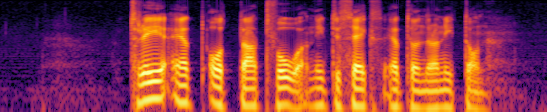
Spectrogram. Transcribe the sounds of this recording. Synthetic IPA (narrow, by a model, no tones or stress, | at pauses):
t̪ʰɾeːʔɛt̪ːɔt̪ːat̪ʰv̥oːnɪt̪ːɪsɛksɛt̪hɵnd̪ɾanɪt̪ːɔ̰n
